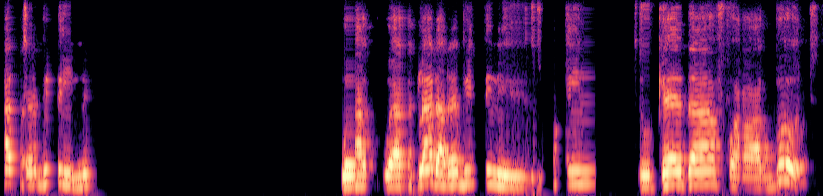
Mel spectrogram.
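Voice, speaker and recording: A man's voice: sits high, steady tone, measured pace, pauses often, darkish tone, lo-fi sound, soft background music. A fifty-year-old man with a Nigerian accent, giving an earnest motivational speech to young people, repeating key phrases and asking rhetorical questions over a video call. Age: 50s. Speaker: conference speaker addressing children.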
